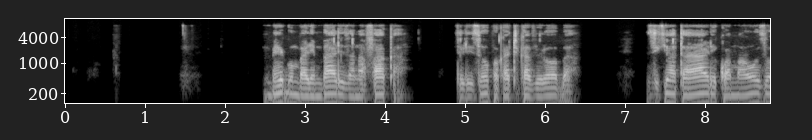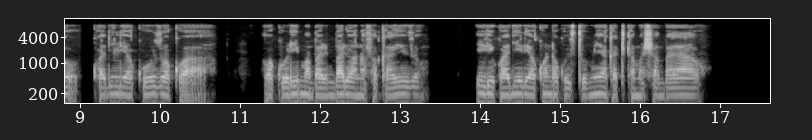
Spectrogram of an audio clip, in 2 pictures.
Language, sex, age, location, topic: Swahili, male, 18-24, Dar es Salaam, agriculture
